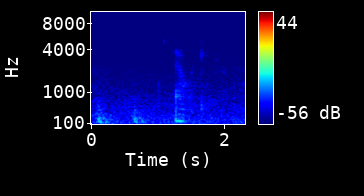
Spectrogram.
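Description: Near silence: room tone, with one faint, short vocal sound a little over a second in.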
